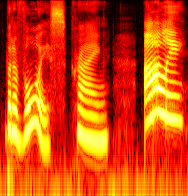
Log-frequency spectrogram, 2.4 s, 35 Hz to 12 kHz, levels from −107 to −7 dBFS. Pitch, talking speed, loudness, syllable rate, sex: 265 Hz, 125 wpm, -16 LUFS, 4.0 syllables/s, female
